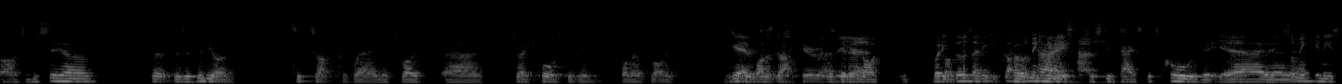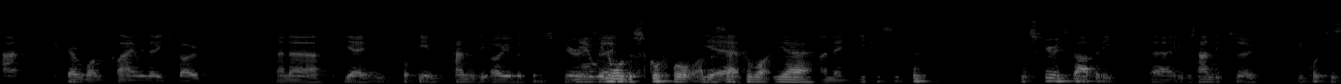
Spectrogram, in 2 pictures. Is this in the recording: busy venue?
no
